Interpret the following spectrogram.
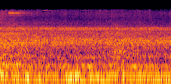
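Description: HO scale model passenger train running along the layout's track, a steady rolling hum and rumble from its motor and wheels on the rails.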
